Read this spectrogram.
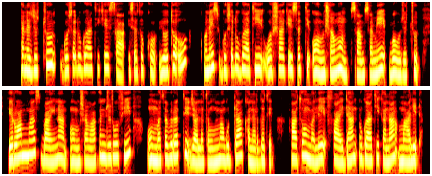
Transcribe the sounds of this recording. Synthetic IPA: kɐnɐd͡ʒɛt͡ʃːuːnɡɔsɐᶑʊɡaːt̪iːke̞ːsːaːʔɪsɐt̪ɔkːɔjo̞ːt̪ɐʔʊ | kʊnɪsɡɔsɐᶑʊɡaːt̪iːwɐɾʃaːke̞ːsːɐt̪ːɪʔo̞ːmɪʃɐmuːnsaːmsɐme̞ːbɐʔʊd͡ʒɛt͡ʃːuːᶑɐ̥ | jɛɾoːɐmːaːsbaːjɪnaːno̞ːmɪʃɐmaːkɐnd͡ʒɪɾuːfɪʔuːmːɐt̪ɐbɪɾɐt̪ːɪd͡ʒaːlːɐt̪ɐmʊmːaːɡʊd̪ːaːkɐnɐɾɡɐt̪ɛᶑɐ̥ | haːt̪ɐoːmɐle̞ːfaːʔɪd̪aːnᶑʊɡaːt̪iːkɐnaːmaːlɪᶑɐ̥

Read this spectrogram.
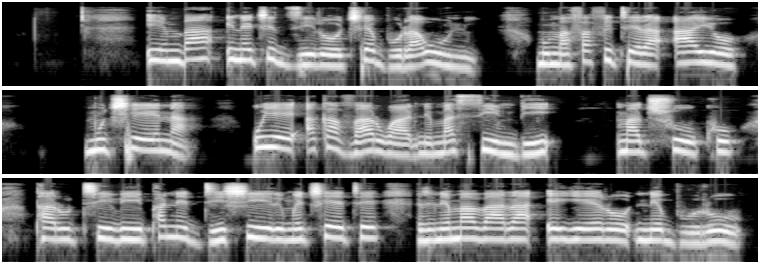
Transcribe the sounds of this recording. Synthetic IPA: imbaine̞t͡ʃid͡ziro̞t͡ʃe̞bʱuɾauni | mumafafitʰe̞ɾaajo̞ | mut͡ʃeːna | uje̞ʔakavarwane̞masimbʱi | mat͡ʂuːkʰupʰaɾutʰiʋipʰane̞dʱiʃirimwe̞t͡ʃe̞tʰe̞rine̞maʋarae̞jero̞ne̞bʱuːru

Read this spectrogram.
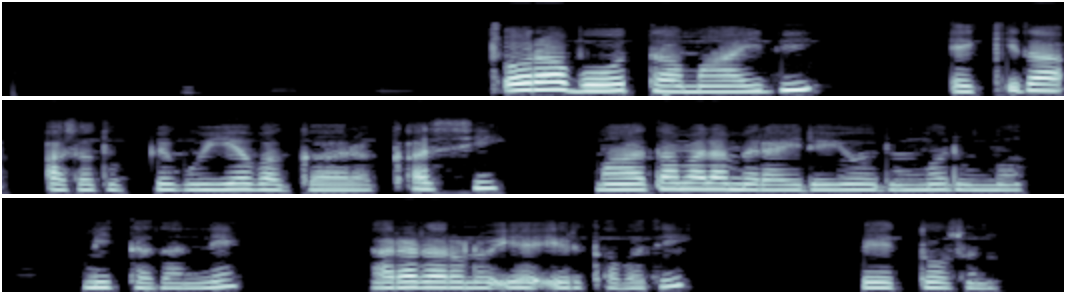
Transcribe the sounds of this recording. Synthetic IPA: t͡ʃʼɔɾɐbo̞ːt̪ːamaːjɪd̪ɪ | ɛkʼːɪd̪ɐː | sɐt̪ʊpːɛɡʊjːɛbɐɡːaːɾɐkʼɐsːɪ | maːt̪ɐmɐlɐmɛɾɐjd̪ɛjoːd̪ʊmːɐd̪ʊmːɐ | mɪt̪ːɐt̪ɐnːɛ | hɐɾɐd̪ɐɾɔlɔʔɪjɐʔɪɾt̪ʼɐbɐt̪ɪ | b̥e̞ːt̪ːo̞ːsɔnɐ

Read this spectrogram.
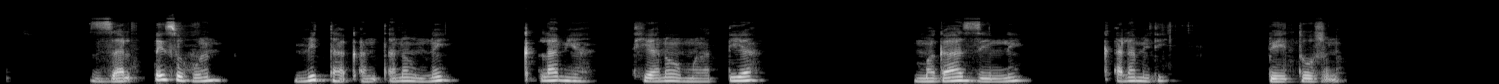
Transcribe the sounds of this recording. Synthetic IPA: zɐlʔɛsɔhʊwɐn | mɪt̪ːaːkʼɐnt̪ʼːɐnɐwʊnːɛ | kʼɐlɐmɪja | t̪ʰɪjɐnɐwɐmaːd̪̥ːɪja | mɐɡaːzːenːɛ | kʼɐlɐmɛt̪ɪ | b̥e̞ːt̪ːo̞ːsɔ̰nɐ

